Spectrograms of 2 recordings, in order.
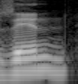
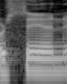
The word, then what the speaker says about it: Zin: Then all the congregation of the children of Israel set out on their journey from the wilderness of Zin, or Sin, if you want to pronounce it that way, according to the commandment of the Lord, and camped at Rephidim.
